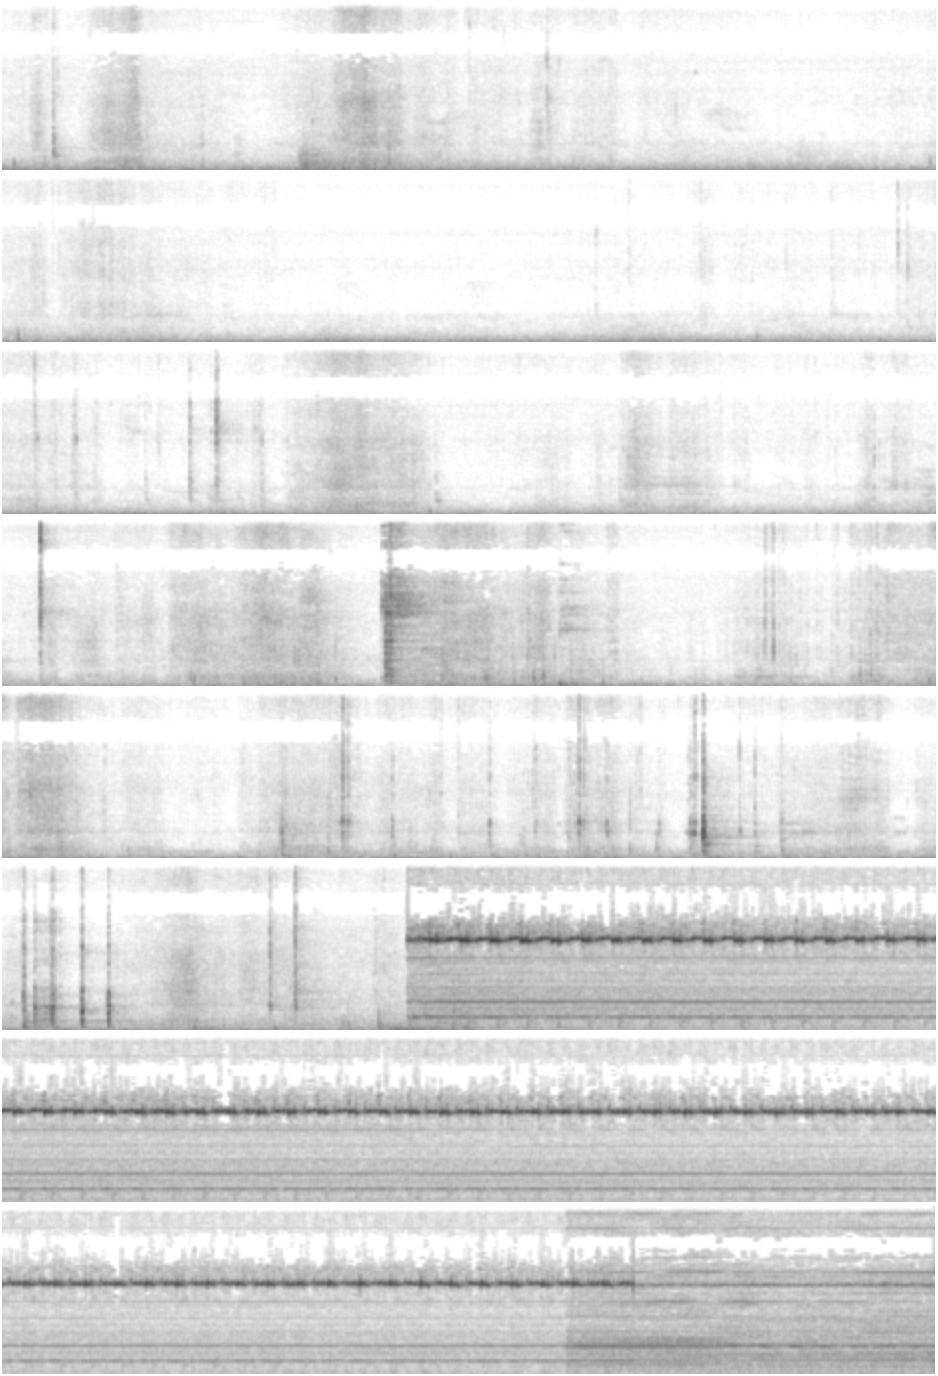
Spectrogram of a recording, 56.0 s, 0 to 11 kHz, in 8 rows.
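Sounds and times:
high-pitched ringing whine: 38.1 - 56.0.

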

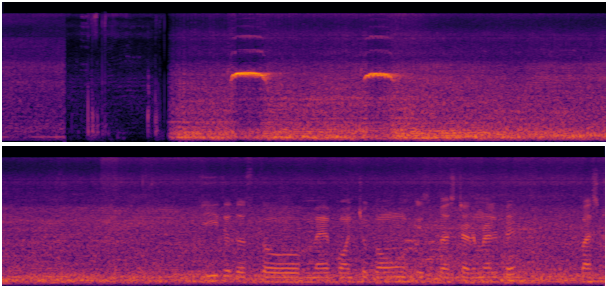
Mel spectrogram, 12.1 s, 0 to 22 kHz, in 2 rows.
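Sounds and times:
road traffic: 0.0 - 12.0
high whistle-like tones: 2.2 - 2.8, 3.5 - 4.2.

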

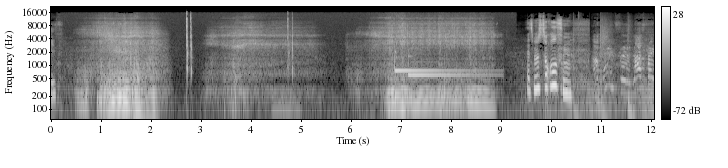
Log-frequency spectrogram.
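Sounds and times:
double mouse clicks: 2.7 - 2.9, 4.7 - 4.9.

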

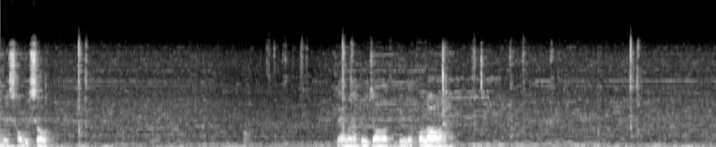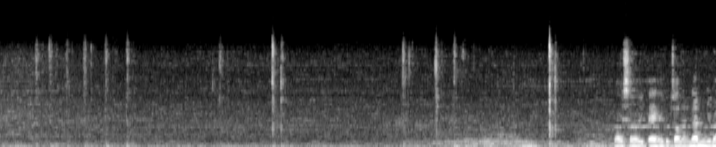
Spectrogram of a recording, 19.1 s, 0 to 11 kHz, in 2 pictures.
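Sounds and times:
computer keyboard keystrokes: 1.0 - 1.2, 3.5 - 4.8, 8.0 - 8.6, 10.0 - 11.4, 13.2 - 13.4, 14.9 - 15.8, 16.8 - 17.0.

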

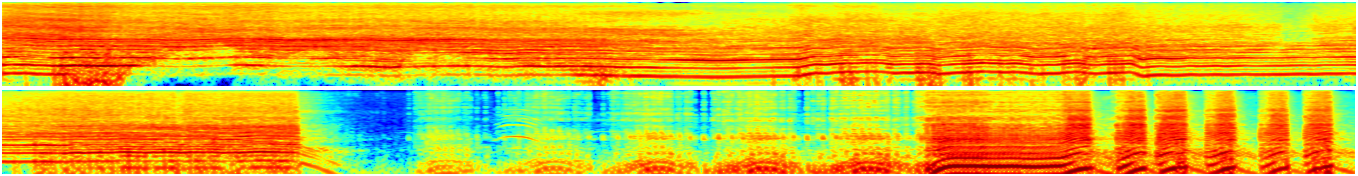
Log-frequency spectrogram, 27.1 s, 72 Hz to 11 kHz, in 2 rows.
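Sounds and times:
truck engine revving: 0.0 - 27.0.

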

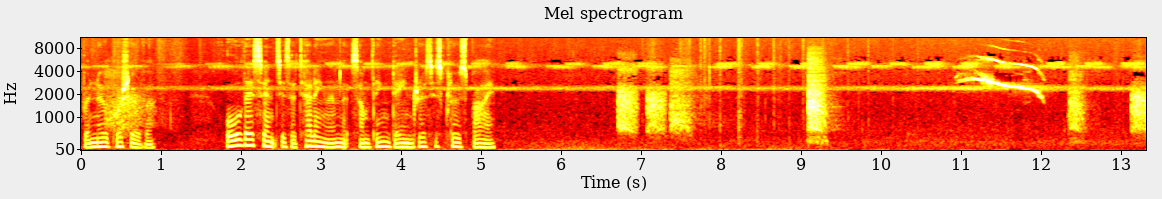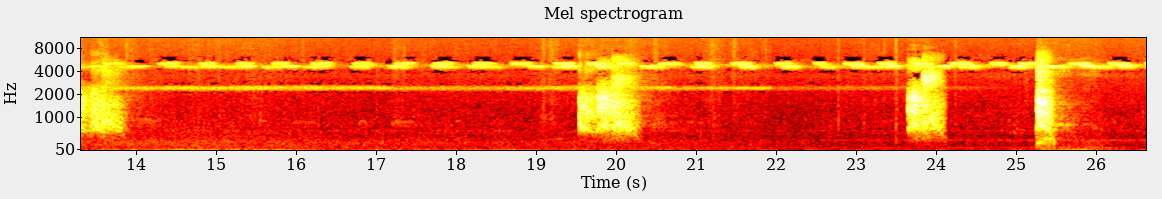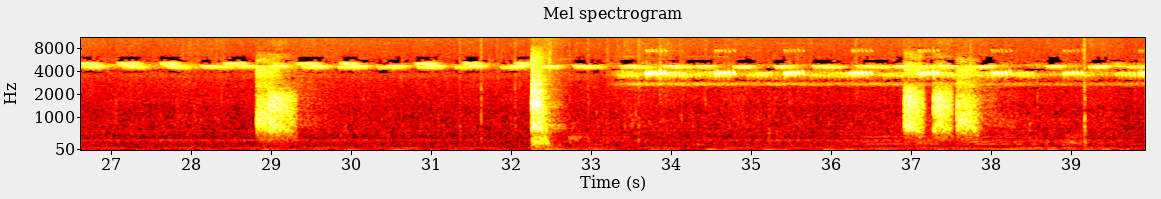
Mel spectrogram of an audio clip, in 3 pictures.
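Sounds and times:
night insects trilling: 0.0 - 39.9
shrill call falling in pitch: 10.9 - 12.1.

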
